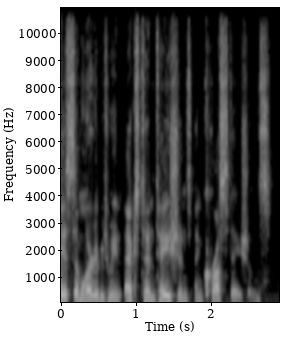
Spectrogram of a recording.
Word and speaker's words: XXXTentacion: Now, XXXTentacion, I believe is how it's pronounced. XXXTentacion.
